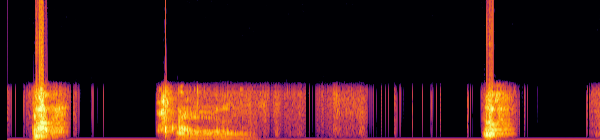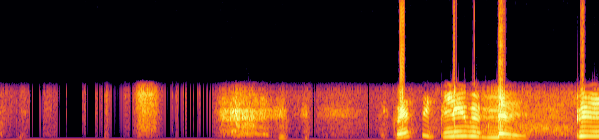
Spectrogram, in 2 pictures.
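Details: Deep barks from a pet dog trying to get another dog to play, sharp single barks spaced several seconds apart, with a person speaking in between and a burst of rapid barks near the end.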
